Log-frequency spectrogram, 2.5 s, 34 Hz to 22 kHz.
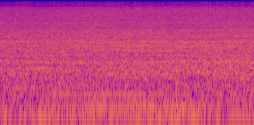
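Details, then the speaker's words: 2010 Chrysler Sebring Touring salvage car, idling after a cold start: steady, even low idle with no knocks, ticks or hunting. A normal, good-running engine. "It'll look brand new. It really is a good running car."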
